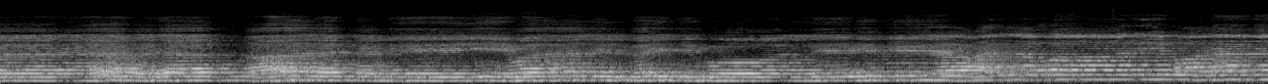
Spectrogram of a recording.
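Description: Men chanting Arabic Sufi praise poetry (madih) into a microphone, with no instruments, in long, slowly ornamented held notes. A new, higher phrase begins near the end.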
